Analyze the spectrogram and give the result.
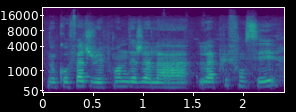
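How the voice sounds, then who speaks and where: A young woman talking casually through a makeup tutorial and review, thinking aloud with many pauses and restarts. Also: medium pitch, flat delivery, gravelly. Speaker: beauty vlogger.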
